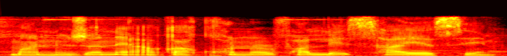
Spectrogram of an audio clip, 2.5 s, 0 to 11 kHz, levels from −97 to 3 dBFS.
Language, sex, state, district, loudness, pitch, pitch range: Assamese, female, Assam, Kamrup Metropolitan, -16 LUFS, 215 Hz, 205-230 Hz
